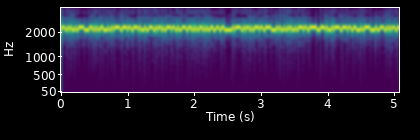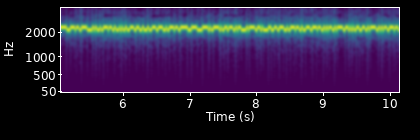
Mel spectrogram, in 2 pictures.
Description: RTTY, about 45.45 baud. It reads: FORCE HAD ARRIVED OFF THE COAST OF JAPAN TO BEGIN A SERIES
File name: fsk170 / USS-Missouri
